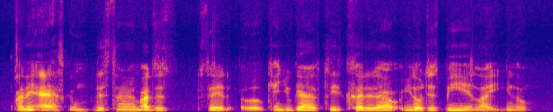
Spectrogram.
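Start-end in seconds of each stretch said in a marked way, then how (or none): 2.7-4.1 put-on sarcastic tone. Retelling own words to a cop: imitating own sarcastic tone. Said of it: "kinda sarcastic and funny with it".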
